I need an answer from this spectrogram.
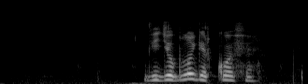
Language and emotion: Russian, neutral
